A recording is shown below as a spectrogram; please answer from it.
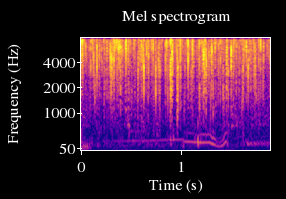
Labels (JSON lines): {"label": "biophony, cascading saw", "recorder": "SoundTrap 600 or HydroMoth"}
